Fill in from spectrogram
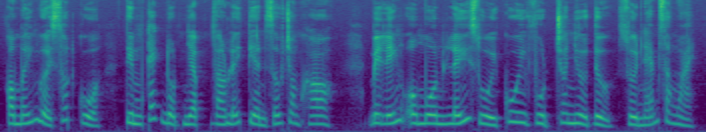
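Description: A woman reading a story aloud in a steady, measured way. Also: mid-range voice, dry recording, studio quality. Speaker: audiobook reader. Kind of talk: storytelling narration.

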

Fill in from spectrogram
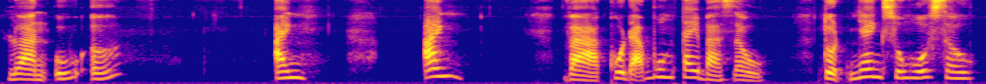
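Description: A woman narrating an audiobook in a steady, measured way. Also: medium pitch.

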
